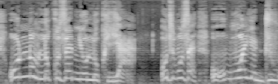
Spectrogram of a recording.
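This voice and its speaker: The pace of this man's speech is moderate. Lively intonation runs through it. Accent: Ghanaian. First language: Twi. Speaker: radio announcer. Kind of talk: radio advertisement.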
